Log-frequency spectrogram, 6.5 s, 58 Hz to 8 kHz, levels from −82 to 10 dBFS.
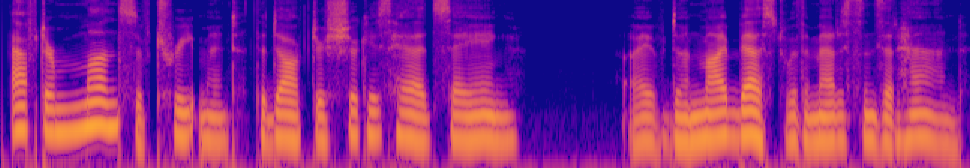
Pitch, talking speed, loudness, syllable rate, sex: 140 Hz, 185 wpm, -19 LUFS, 4.7 syllables/s, female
